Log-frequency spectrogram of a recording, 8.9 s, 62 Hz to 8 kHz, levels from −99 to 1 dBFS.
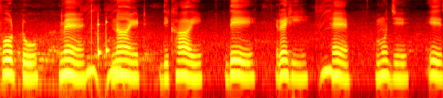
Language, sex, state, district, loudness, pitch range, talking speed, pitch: Hindi, female, Madhya Pradesh, Umaria, -19 LUFS, 170-200 Hz, 60 wpm, 185 Hz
